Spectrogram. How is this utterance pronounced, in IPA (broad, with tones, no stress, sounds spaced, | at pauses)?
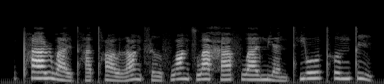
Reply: pʰ ä˥ ɻ w a˨˩ ɪ̯ t̪ʰ ä˦ t̪ʰ ɑ˨˩ ʊ̯ l ɑ˥˩ ŋ s ɹ̩˨˩ f w ɑ˥˧ ŋ s w ä˥˩ x ä˥ f w a˥ ɪ̯ m j ɛ˨˩ n t̪ʰ j o˥ ʊ̯ t̪ʰ ɤ˥ ŋ t̪ i˥˩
